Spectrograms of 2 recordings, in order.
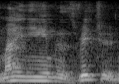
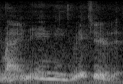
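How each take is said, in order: First: Put-on high, childlike inner voice; innocence voice. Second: Put-on much higher, softer child voice; a tiny faraway child says its name; innocence voice. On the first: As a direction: speak as a small inner child. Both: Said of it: "my innocence is talking".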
